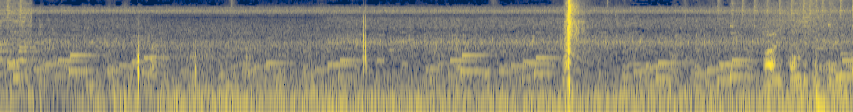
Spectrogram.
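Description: A golf club strikes the ball once, a single sharp crack about seven seconds in, over soft background music.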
